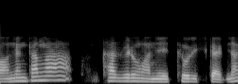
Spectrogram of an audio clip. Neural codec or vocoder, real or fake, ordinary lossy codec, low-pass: codec, 16 kHz, 1 kbps, FreqCodec, larger model; fake; none; 3.6 kHz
